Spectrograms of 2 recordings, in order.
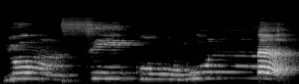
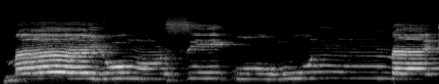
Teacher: Setelah membaca huruf kaf yang dhammah, setelahnya ada ha yang tafkhim dhammah 1 harokat. Setelah membaca huruf ha yang dhammah, langsung ditarik ke huruf nun yang ditasydidkan dan fathah 1 harokat.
